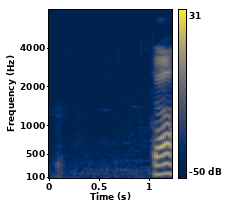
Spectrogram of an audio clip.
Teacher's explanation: तो क वर्ग के कौन से व्यंजन, क और ख दोनों क्या होंगे, अघोष होंगे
